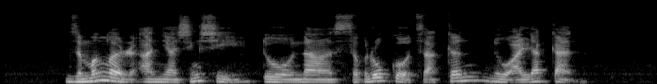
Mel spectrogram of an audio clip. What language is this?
Paiwan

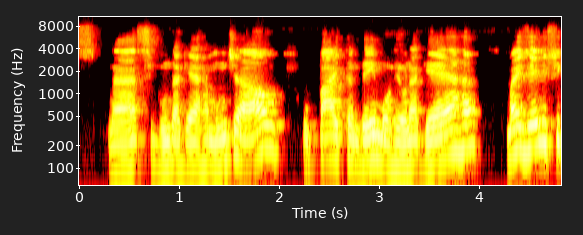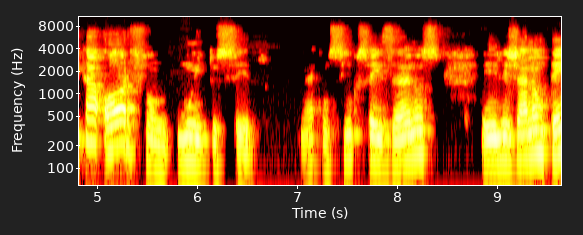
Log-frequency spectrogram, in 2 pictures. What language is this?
Portuguese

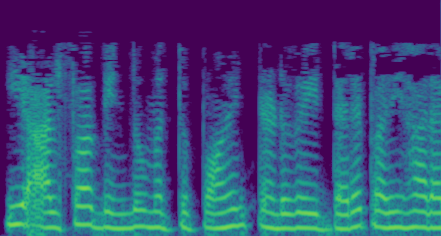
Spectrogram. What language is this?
Kannada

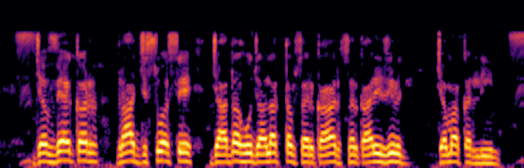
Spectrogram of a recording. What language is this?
Bhojpuri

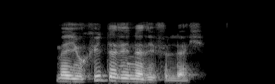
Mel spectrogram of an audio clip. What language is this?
Kabyle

